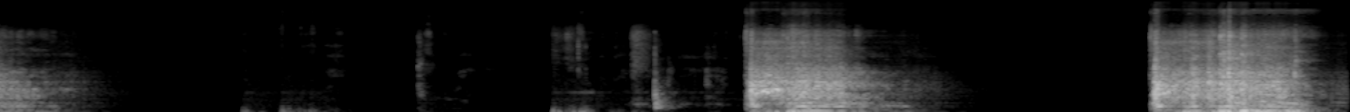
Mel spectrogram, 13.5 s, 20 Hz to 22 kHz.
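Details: 1957 Ford Thunderbird barn find parked for about 60 years; carb bowls filled, accelerator pump seemingly not working, massive fuel leak from the carburetor. Two short cranking bursts that catch and sputter, then die each time: stumbling start.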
